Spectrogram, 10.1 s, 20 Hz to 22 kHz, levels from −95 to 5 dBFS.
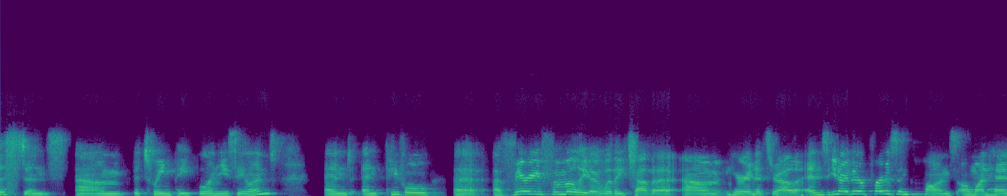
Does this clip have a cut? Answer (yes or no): yes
